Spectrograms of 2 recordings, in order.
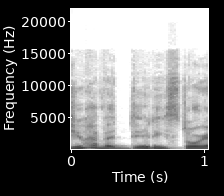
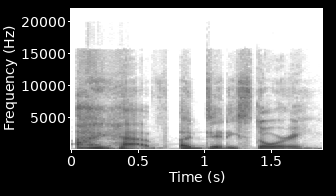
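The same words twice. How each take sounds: First: Low, fast, deadpan repeat; deadpan incredulous echo; flat disbelief. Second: Lightly voiced friend, eager; a hint of the friend's eager tone; friend's eager confession. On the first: Retold or imitated. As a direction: throw it back, unimpressed and sceptical. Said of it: "I said". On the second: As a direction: say it like a big reveal. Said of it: "And she goes".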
